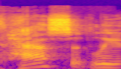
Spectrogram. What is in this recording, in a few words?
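"tacitly", US English; pronunciation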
